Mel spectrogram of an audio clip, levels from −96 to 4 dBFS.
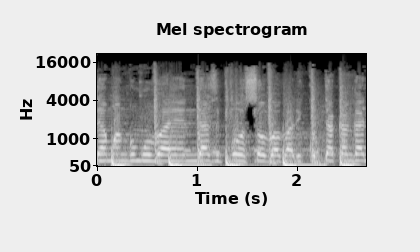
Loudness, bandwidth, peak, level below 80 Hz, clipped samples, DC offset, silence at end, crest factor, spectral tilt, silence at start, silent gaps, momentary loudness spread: -10 LUFS; 15.5 kHz; 0 dBFS; -14 dBFS; under 0.1%; under 0.1%; 0 s; 8 dB; -5 dB/octave; 0 s; none; 3 LU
